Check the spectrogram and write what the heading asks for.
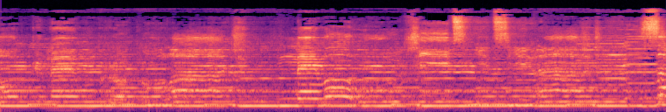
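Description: Czech folk Christmas carol: singing with a folk band accompaniment that includes fiddles, the melody stepping steadily from note to note.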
